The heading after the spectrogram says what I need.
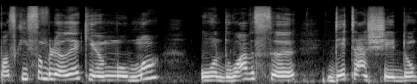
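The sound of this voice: This woman speaks at a moderate pace with a medium pitch and ordinary pitch variation. Her tone is slightly mellow.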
